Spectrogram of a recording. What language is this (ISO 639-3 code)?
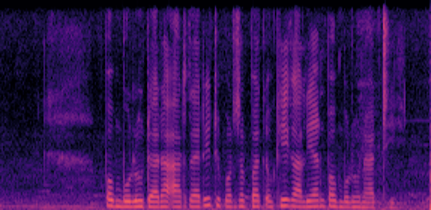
jav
